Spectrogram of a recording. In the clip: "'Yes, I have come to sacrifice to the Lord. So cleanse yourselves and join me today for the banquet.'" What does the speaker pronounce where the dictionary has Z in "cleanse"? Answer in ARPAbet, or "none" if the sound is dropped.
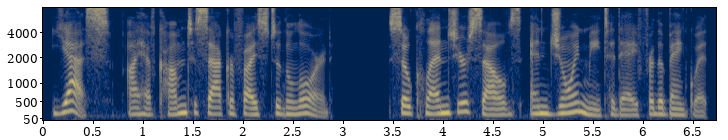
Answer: Z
